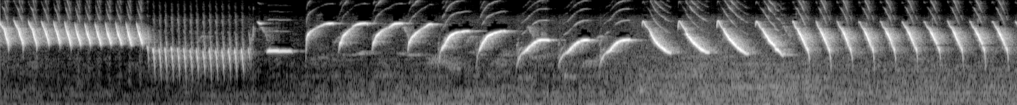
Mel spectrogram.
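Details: Canary singing a training song: a fast high trill, a lower buzzy roll, then repeated arching whistled notes rising into a quick series of bright descending swoops.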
